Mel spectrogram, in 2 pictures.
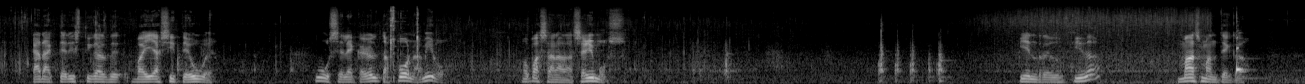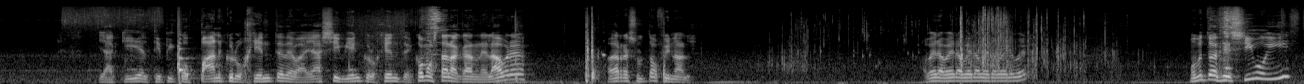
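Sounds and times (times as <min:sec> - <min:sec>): sauce bubbling in a pan: 0:00.0 - 0:12.3, 0:20.6 - 0:22.8
water trickling and dripping: 0:20.9 - 0:22.4.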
